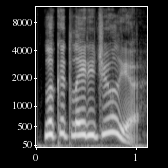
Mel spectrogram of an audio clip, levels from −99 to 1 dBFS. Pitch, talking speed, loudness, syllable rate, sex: 290 Hz, 215 wpm, -17 LUFS, 6.6 syllables/s, female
